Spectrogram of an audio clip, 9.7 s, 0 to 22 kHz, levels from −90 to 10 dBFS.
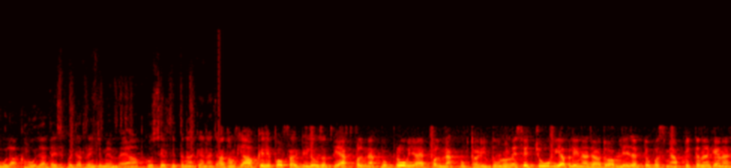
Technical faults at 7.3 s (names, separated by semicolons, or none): input switched to a poorer device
